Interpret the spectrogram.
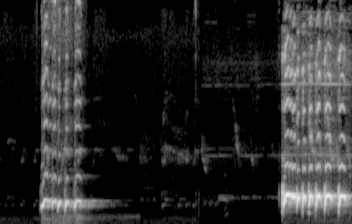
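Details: Local zebra dove with a long-phrased 'angkatan panjang' song, used as a lure to draw replies: two rapid bursts of rolling, pulsed cooing notes, a shorter lower phrase, then after a three-second silence a louder, higher phrase.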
